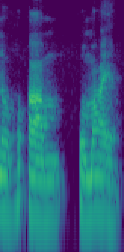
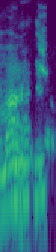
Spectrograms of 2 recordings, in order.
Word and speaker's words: Omaha: You know, there's a wealthy man, who lives in Omaya. I mean, how do you say that again? Yeah, Mahal. Omaha.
